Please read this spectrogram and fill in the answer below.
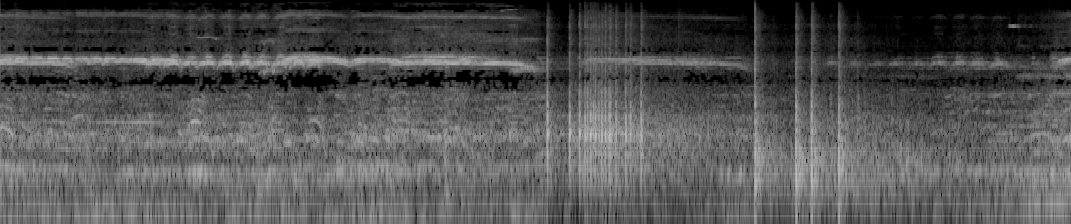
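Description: A steady high-pitched whine that stops about five seconds in, then a loud noisy burst, then four sharp bangs in quick succession around eight seconds in, over crowd voices.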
